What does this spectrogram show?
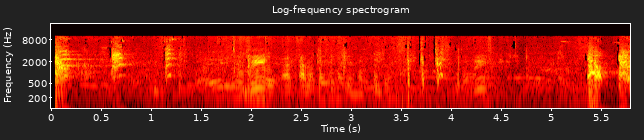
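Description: A Cairn Terrier gives sharp, short barks mixed with wavering, whiny yips.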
